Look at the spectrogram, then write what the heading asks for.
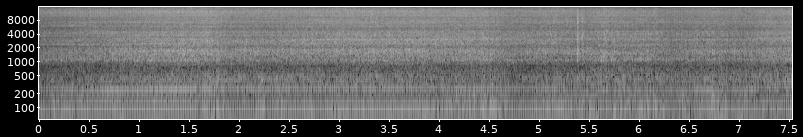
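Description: A BMW R1200GS motorcycle rides steadily, its engine a loud, close, continuous drone with constant wind rush and no break throughout.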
